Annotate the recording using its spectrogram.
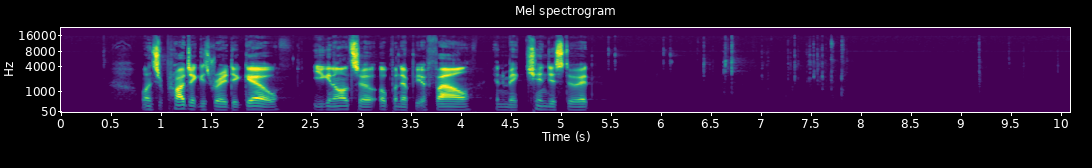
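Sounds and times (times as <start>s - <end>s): faint keyboard typing: 5.3s - 8.1s, 9.2s - 10.0s.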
